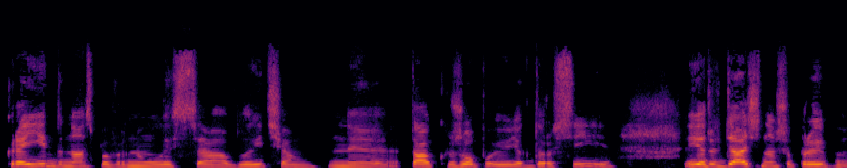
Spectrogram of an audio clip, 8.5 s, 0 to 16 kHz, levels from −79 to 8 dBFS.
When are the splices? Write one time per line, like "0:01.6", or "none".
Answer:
0:04.0
0:07.1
